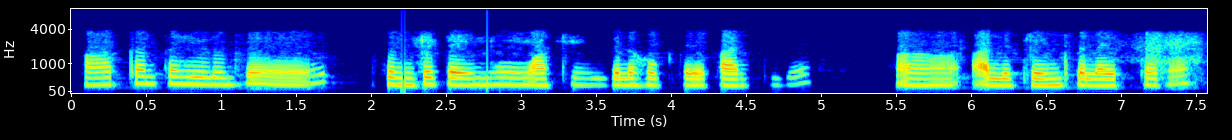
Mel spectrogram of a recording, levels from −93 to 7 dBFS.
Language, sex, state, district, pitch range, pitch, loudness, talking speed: Kannada, female, Karnataka, Shimoga, 190-215 Hz, 200 Hz, -26 LUFS, 120 wpm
